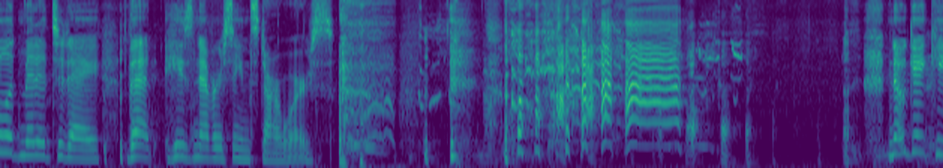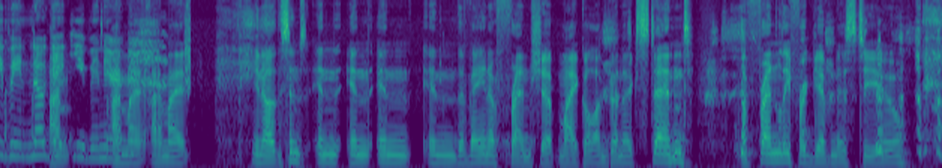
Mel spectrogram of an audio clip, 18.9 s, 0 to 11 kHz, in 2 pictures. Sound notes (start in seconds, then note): 3.4 both laughing; 3.4 laughs; 18.0 both laughing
